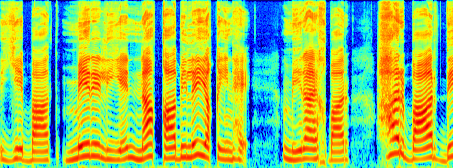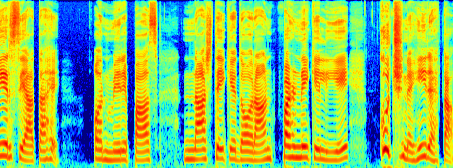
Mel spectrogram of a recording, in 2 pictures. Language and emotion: Urdu, angry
